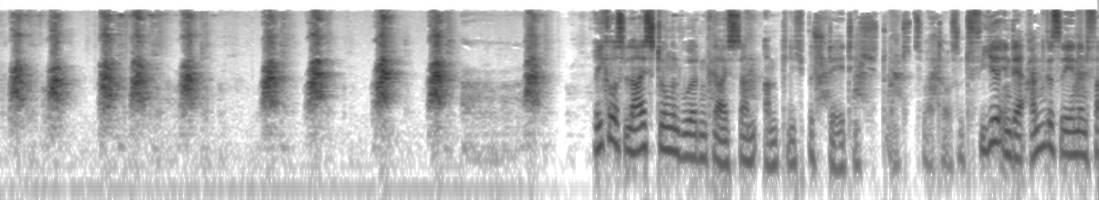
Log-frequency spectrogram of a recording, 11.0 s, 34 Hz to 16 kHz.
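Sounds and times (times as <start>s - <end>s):
dog barking: 0.0s - 4.6s, 5.2s - 5.6s, 7.1s - 9.5s
speech: 6.0s - 10.9s.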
